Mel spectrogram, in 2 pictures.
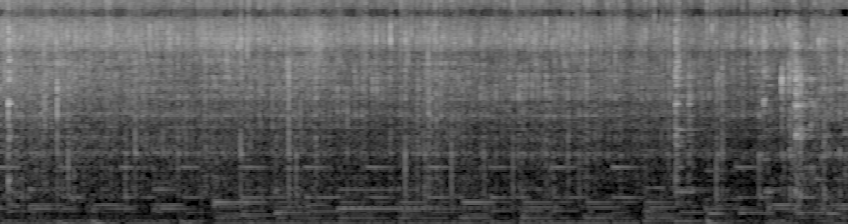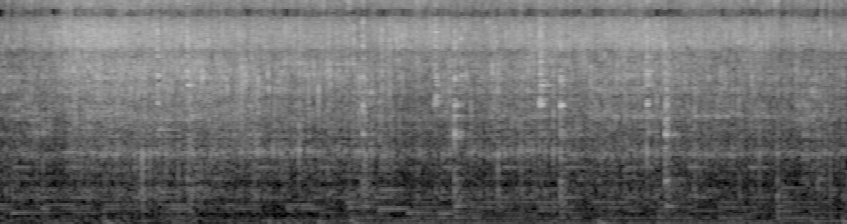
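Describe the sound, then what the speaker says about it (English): Soya potato pulav mixture being stirred in a pressure cooker, a continuous close sizzle with repeated scraping strokes of the spoon, growing louder and brighter in the second half, no talk. "So I'm just stirring the mixture."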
